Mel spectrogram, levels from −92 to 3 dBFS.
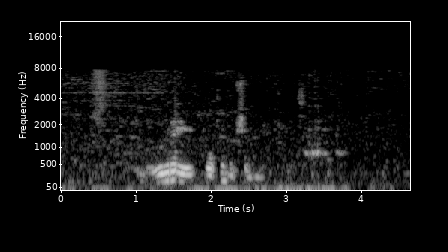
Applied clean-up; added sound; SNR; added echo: classical method Wiener filter.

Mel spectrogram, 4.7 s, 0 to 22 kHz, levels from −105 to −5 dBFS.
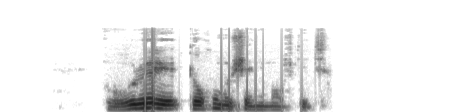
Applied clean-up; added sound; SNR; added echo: none; none; none; none.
